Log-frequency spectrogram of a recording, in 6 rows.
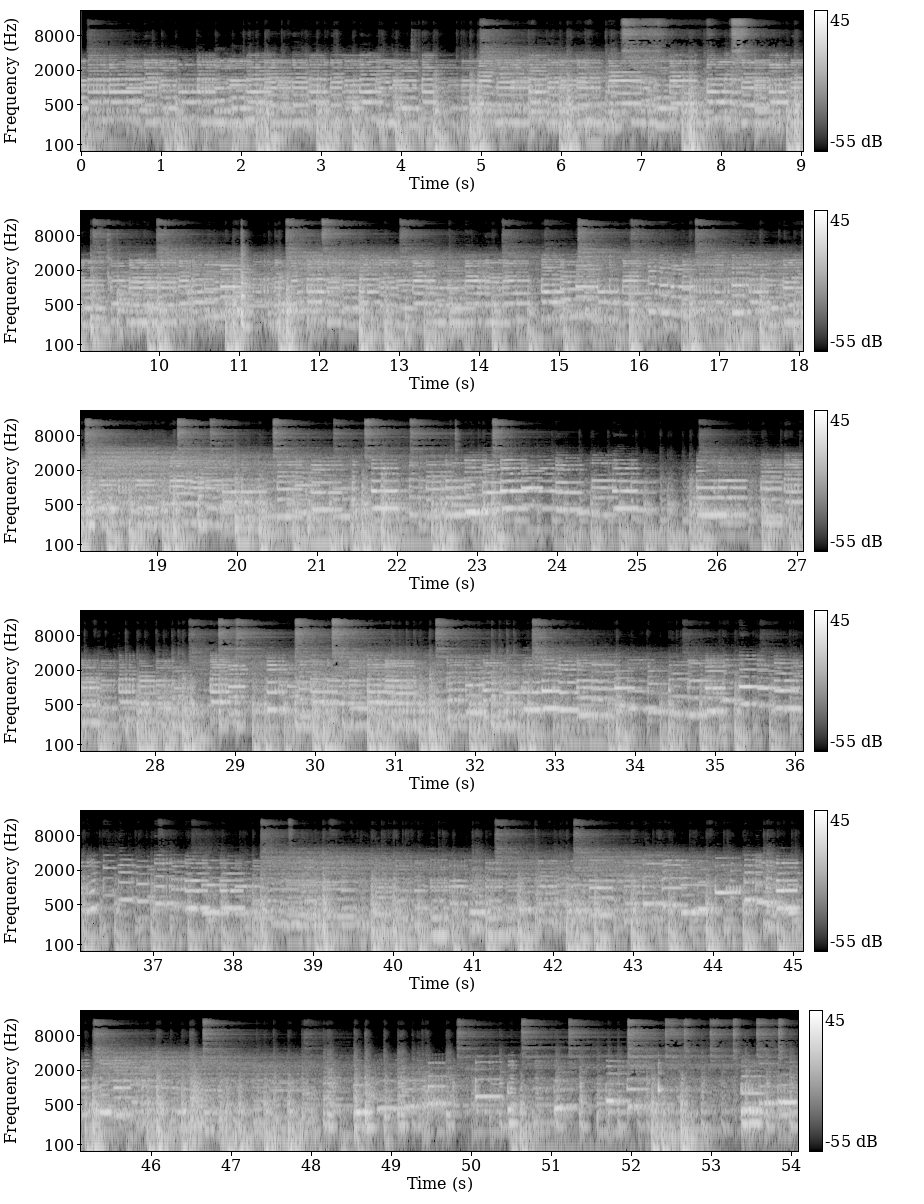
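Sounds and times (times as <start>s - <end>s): drums and cymbals: 0.0s - 54.0s
electric guitar playing: 0.0s - 54.0s.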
